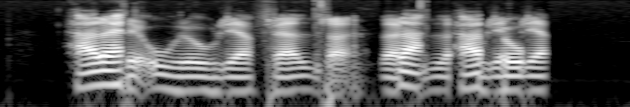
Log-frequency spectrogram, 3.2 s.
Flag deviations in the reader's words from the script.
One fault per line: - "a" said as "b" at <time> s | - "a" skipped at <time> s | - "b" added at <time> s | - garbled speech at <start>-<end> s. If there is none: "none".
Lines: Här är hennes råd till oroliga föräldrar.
- "hennes råd" skipped at 0.6 s
- garbled speech at 1.9-2.7 s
